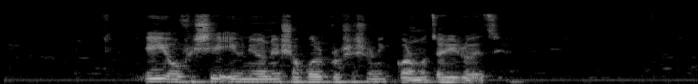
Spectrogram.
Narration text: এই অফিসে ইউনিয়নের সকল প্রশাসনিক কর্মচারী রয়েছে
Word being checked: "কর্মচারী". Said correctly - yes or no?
yes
